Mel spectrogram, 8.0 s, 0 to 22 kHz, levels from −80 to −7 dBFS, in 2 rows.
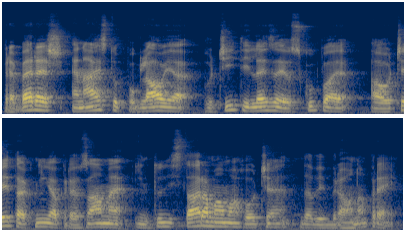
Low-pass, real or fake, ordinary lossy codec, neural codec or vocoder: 14.4 kHz; real; none; none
